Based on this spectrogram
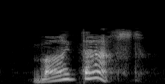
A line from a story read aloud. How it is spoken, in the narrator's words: gasped Draycott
